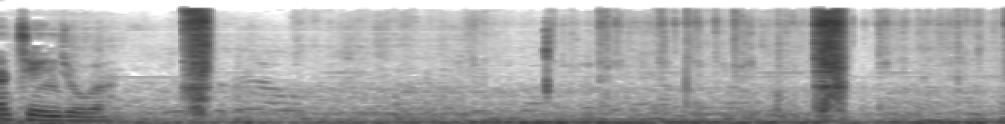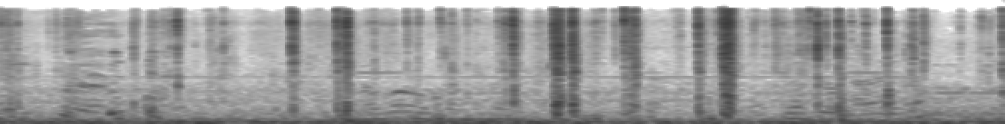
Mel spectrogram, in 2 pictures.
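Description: Sticky tape crackles and snaps as it is pulled from a roll.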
